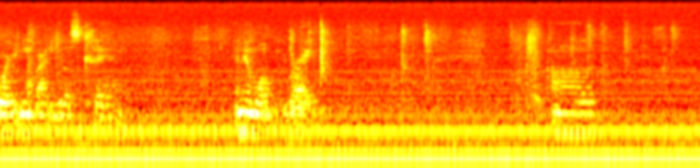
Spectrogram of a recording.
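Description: A young woman speaks calmly, in short phrases with pauses.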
